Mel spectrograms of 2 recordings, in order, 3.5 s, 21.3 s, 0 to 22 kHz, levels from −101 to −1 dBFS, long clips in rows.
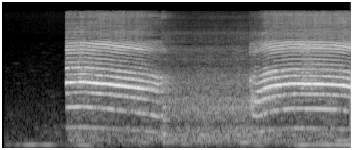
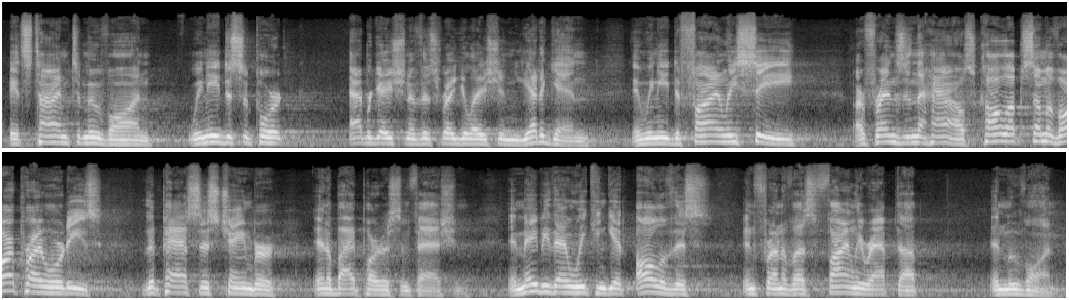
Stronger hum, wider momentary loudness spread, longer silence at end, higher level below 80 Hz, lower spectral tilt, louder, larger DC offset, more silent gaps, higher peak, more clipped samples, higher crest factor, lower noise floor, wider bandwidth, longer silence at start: neither; first, 16 LU vs 10 LU; about the same, 0 s vs 0 s; second, -68 dBFS vs -52 dBFS; second, 2.5 dB/octave vs -4.5 dB/octave; first, -11 LUFS vs -17 LUFS; neither; neither; about the same, -2 dBFS vs -4 dBFS; neither; about the same, 14 dB vs 14 dB; first, -53 dBFS vs -40 dBFS; about the same, 17 kHz vs 16 kHz; first, 0.65 s vs 0.05 s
